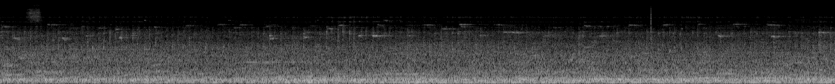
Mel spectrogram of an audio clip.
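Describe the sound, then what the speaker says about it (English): The Smiler roller coaster chain lift at Alton Towers rattles and clanks in a steady, continuous mechanical drone, fairly loud and close, with no voices. "it sounds like Smiler's chain lift"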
